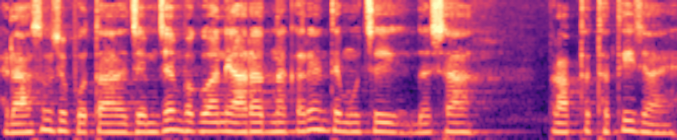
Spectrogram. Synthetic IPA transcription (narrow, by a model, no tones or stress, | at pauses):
eʈasũt͡ʃʰepot̪ad͡ʒemd͡ʒembʱəɡʋanːiaːɾad̪ʱnakəɾent̪emũt͡ʃid̪əʃa | pɾap̚t̪t̪ʰət̪id͡ʒaj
